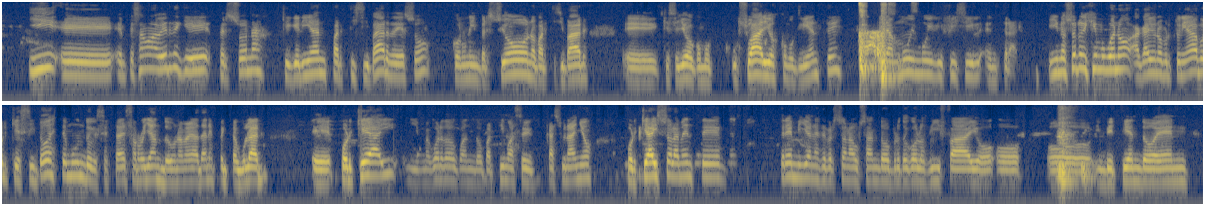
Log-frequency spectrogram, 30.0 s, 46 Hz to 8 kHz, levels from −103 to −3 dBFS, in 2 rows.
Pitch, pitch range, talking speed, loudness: 170 Hz, 150-200 Hz, 165 wpm, -27 LUFS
